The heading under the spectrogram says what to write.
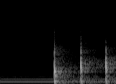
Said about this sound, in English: You knock on wood.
